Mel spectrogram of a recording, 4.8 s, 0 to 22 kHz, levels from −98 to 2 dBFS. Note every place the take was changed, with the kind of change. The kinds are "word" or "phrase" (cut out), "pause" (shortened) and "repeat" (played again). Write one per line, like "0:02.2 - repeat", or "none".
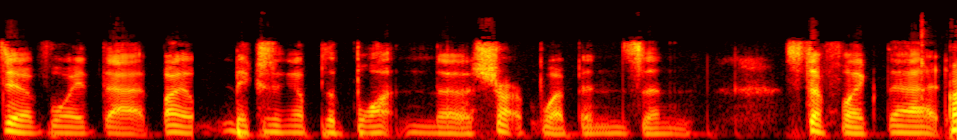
0:01.0 - word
